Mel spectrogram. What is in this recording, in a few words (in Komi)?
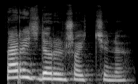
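"саридз дорын шойччыны", Komi, female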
